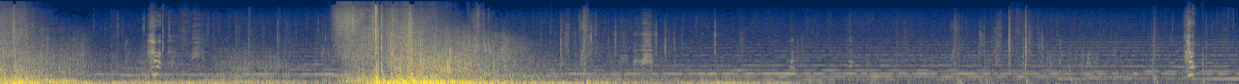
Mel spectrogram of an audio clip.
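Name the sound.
Confringo blasting spell explosion in the video game Hogwarts Legacy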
